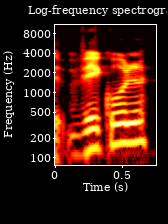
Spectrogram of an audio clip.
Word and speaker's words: Vikul: So it's technically pronounced the Spanish way, and the Spanish way it's Vikul. So yeah, it's probably the second one you said. It's like imagine it's a double E instead of an I, Okay. and yeah, that's pretty much how it's pronounced.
